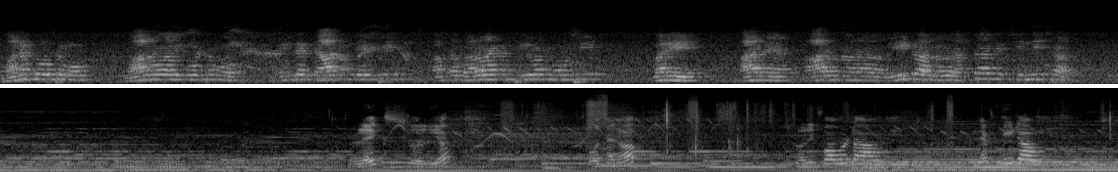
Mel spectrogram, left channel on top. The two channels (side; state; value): both; different; correlation 0.00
